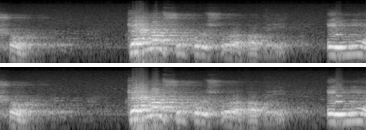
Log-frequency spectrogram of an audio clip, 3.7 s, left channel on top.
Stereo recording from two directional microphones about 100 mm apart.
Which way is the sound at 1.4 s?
5° left (ahead or behind).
